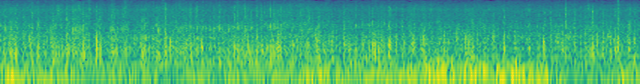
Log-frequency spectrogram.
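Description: Steady patter and hiss of rain falling on wet garden ground and plants, with many small drop ticks and a low rumble underneath.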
